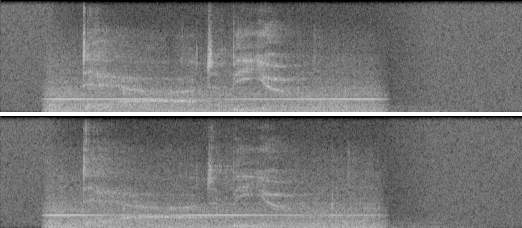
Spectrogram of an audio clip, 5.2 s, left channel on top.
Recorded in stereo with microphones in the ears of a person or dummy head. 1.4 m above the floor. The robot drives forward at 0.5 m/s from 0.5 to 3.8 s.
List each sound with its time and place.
0.8 s whispering: 20° left (ahead or behind), 3.5 m; by 3.4 s 30° left (ahead or behind), 2 m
